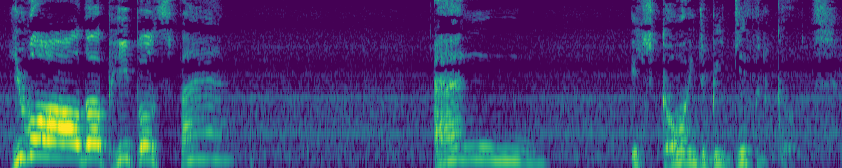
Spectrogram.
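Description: A man performs a theatrical wrestling-style monologue as a showman. His fairly high voice leaps up and down dramatically, and he stretches his words out very slowly for effect. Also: a little hiss or hum, poor audio. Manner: bombastic showman, drawn-out words, sudden whoops. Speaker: wrestling fan video host. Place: small room at home.

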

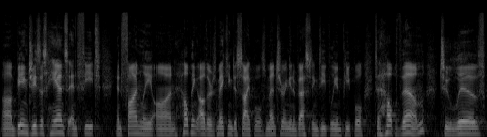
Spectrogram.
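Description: A man leading a Bible study in church, teaching in a relaxed, conversational way with many fillers and questions to the congregation. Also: medium pitch, moderate pace, few pauses. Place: church sanctuary.

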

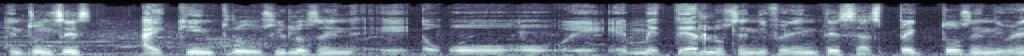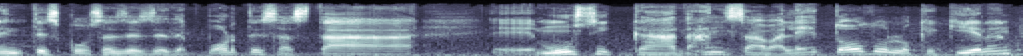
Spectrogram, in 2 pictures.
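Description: A man in his thirties from Mexico, a dance and theater group director, speaking earnestly and at a measured pace in an outdoor interview, with frequent fillers and restarts. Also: medium pitch, expressive, a little mellow, a little hiss or hum. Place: outdoors at a street parade. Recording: outdoor clip with music behind. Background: festive music.

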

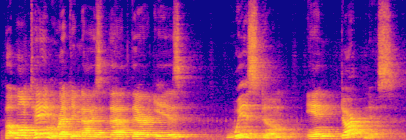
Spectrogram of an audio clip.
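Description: A middle-aged man, a minister, giving a reflective sermon meditation in a slow, measured way, standing in a small room at home. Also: a little high, sing-song. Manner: slow, measured, contemplative delivery with long pauses. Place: small room at home, standing before a patterned wall hanging beside a candle. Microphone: camera a few feet away. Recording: echoey, roomy sound from a distance.

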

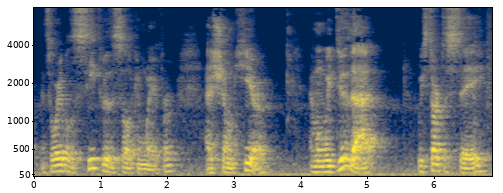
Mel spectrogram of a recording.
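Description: Male technical presenter, American, middle-aged, very low voice, recorded with plenty of room echo. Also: darkish tone. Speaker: company representative presenting technical products. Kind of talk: technical product demo and explanation. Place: indoors in a small office meeting room. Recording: echoey room.

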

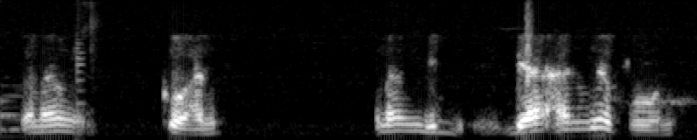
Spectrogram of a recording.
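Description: A man with a Filipino accent calling in to a radio show, chatting casually in a hesitant, halting way. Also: mid-range voice, slightly rough. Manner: hesitant, halting, repeats himself. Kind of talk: casual phone chat. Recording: dull lo-fi phone call. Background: faint music.

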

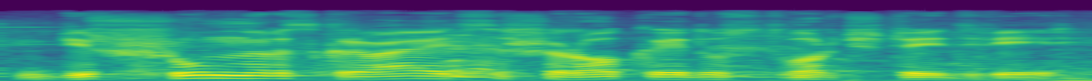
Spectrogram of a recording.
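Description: A man's voice: sits low, lively intonation, unhurried, a crowd in the background. A man reading scripted narration for a 1950s radio play. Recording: noisy 1950s radio recording.

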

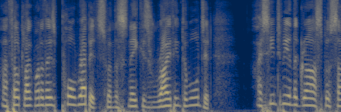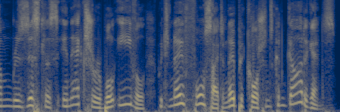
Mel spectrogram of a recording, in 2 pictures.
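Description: A man voicing an anxious, helpless young gentleman in a storybook, recounting his troubles in an earnest, measured, formal way. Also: medium pitch, lively intonation, dry recording, natural voice. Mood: despairing. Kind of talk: audiobook character acting.

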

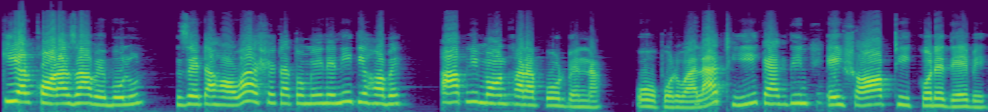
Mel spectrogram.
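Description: Cartoon village woman , female actor: respectful, earnest, raised pitch, dry recording. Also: moderate pace, pushed and bright, clean tone, dry recording. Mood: consoling. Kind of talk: Bengali cartoon dialogue.

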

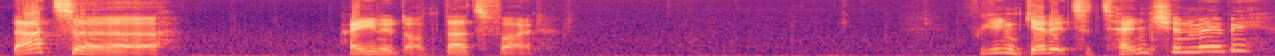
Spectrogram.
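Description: A man giving casual, sweary live commentary as he plays a video game, excitable and exasperated, muttering to himself and at the game's creatures. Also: a little high, slow pace, no room sound.

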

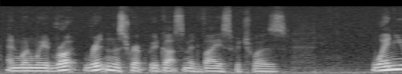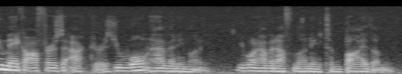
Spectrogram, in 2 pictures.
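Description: Animated young man with a mellow voice. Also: medium pitch, rough recording. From Canada. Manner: animated, gestures a lot with hands while talking. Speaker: filmmaker guest. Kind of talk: casual interview chat. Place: small studio with grey backdrop. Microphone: studio condenser mic on stand.

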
